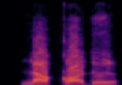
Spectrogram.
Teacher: لقد, now we do not long, qaf we read in heavy sound as this is isti'la letter. Dal, on the dal we make qalqala.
